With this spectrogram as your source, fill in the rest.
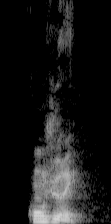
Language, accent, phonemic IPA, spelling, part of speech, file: French, France, /kɔ̃.ʒy.ʁe/, conjurer, verb, LL-Q150 (fra)-conjurer.wav
- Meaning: 1. to beseech, to beg 2. to ward off 3. to conspire, to plot, to conjure 4. to conjure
